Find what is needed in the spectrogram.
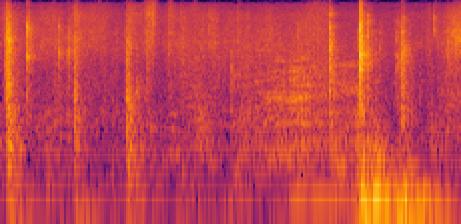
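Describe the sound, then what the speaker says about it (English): A door pulled shut in a public zoning hearing room, with a few soft knocks and shuffles before one solid, fairly close thud near the end over a low room murmur. "would you please close that door?"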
